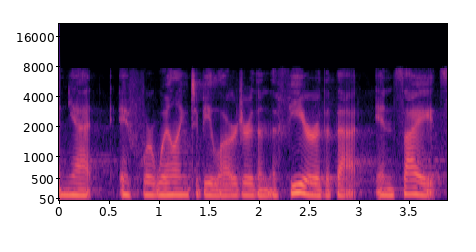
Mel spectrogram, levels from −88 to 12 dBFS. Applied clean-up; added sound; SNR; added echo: none; none; none; none.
